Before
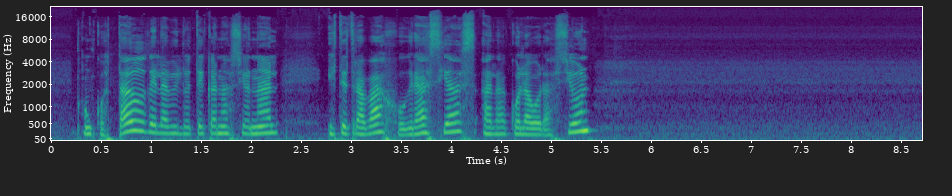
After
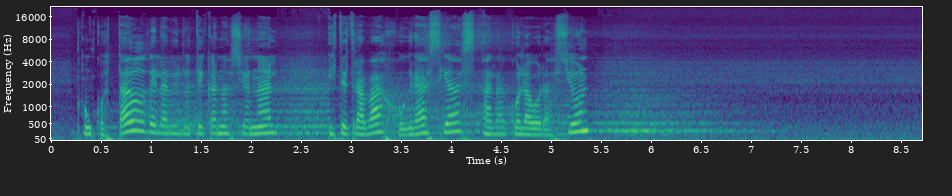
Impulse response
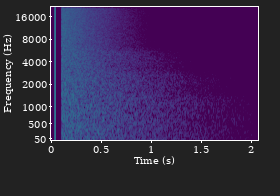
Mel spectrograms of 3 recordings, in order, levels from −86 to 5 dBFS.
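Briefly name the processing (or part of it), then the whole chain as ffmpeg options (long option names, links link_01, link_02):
ducked reverb: -filter_complex "[0:a]asplit=3[link_01][link_02][link_03];[1:a]atrim=start_sample=2205[link_04];[link_02][link_04]afir=irnorm=-1:irlink=0[link_05];[link_03]apad=whole_len=384361[link_06];[link_05][link_06]sidechaincompress=threshold=-39dB:ratio=3:attack=45:release=291,volume=-5.5dB[link_07];[link_01][link_07]amix=inputs=2:normalize=0"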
